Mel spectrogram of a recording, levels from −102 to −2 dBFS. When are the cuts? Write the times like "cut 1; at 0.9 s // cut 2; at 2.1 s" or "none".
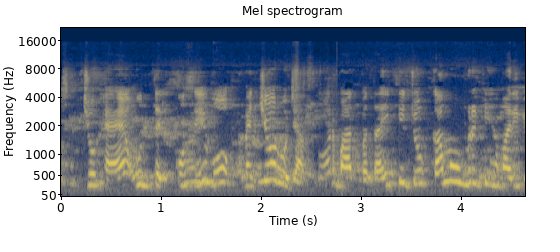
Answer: cut 1; at 2.7 s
